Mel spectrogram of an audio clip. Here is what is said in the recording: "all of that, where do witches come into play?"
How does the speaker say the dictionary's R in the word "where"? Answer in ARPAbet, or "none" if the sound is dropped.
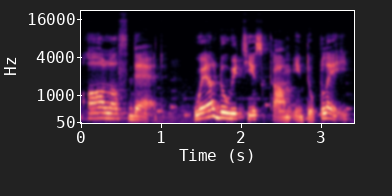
L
